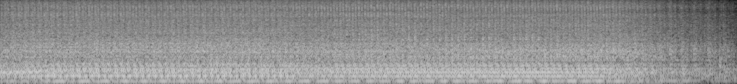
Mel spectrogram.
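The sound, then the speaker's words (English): A Baby Lock Enlighten serger overlock machine, set to stitch length three with differential feed on N, runs at full speed as a loud, steady, engine-like hum with a rapid mechanical rattle, then slows and fades near the end. No one talks. “Do you want to know how fast this serger will sew? it will sew this fast.”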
